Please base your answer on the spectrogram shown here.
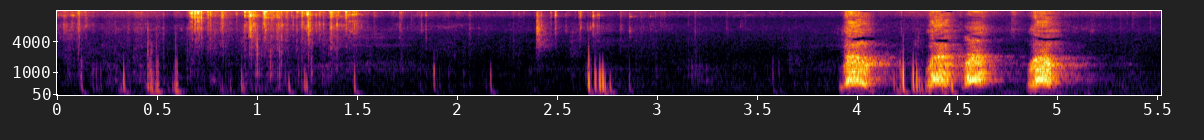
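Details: Dog playing in fresh morning snow: a cluster of loud, harmonic barks near the end, four sharp yaps in quick succession, after quieter scattered yips and rustling earlier.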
